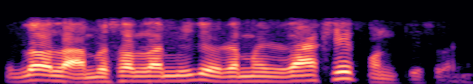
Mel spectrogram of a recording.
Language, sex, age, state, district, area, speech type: Nepali, male, 45-60, West Bengal, Darjeeling, rural, conversation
